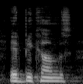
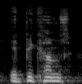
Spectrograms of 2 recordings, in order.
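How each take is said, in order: The two takes are said the same way.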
